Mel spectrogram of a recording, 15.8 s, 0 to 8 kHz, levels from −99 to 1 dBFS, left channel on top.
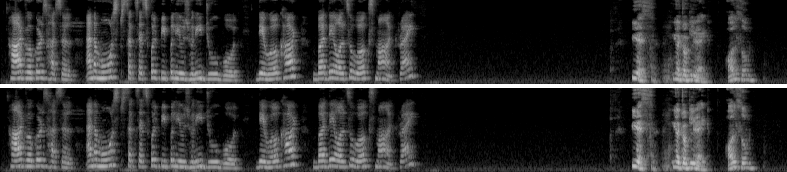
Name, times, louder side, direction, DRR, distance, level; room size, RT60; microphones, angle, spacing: voice 1, 0.2-1.4 1.7-4.7 5.1-5.9 6.3-8.3, left 2 dB, 50° left, 0.6 m, -37 dB
voice 2, 12.6-14.2 14.5-15.1, right 5 dB, 55° right, 0.6 m, -33 dB
2.5 x 2.4 x 3.0 m
head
